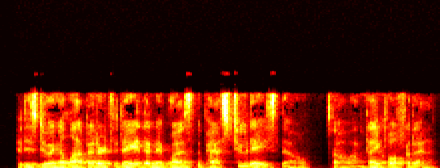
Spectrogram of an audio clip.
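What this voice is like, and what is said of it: Hoarse, strained voice. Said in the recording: “my voice is still reeling a little bit, and you can probably notice this is not a seasonal cold... excuse my voice... that's when my voice cracks”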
